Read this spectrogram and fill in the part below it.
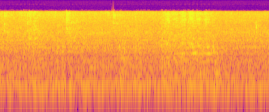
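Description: Thinly sliced marinated steak fillets fry in a pan over medium-high heat, a dense, steady sizzle with crackling spits throughout, close and fairly loud, with no voices.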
